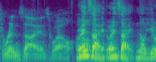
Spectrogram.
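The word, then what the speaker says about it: Rinzai: Well, I've heard it pronounced Renzai as well. Renzai.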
